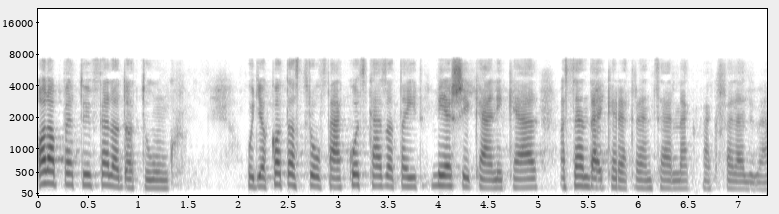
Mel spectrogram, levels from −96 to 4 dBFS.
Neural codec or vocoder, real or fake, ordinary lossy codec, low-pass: codec, 24 kHz, 3.1 kbps, DualCodec; fake; none; 7.2 kHz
